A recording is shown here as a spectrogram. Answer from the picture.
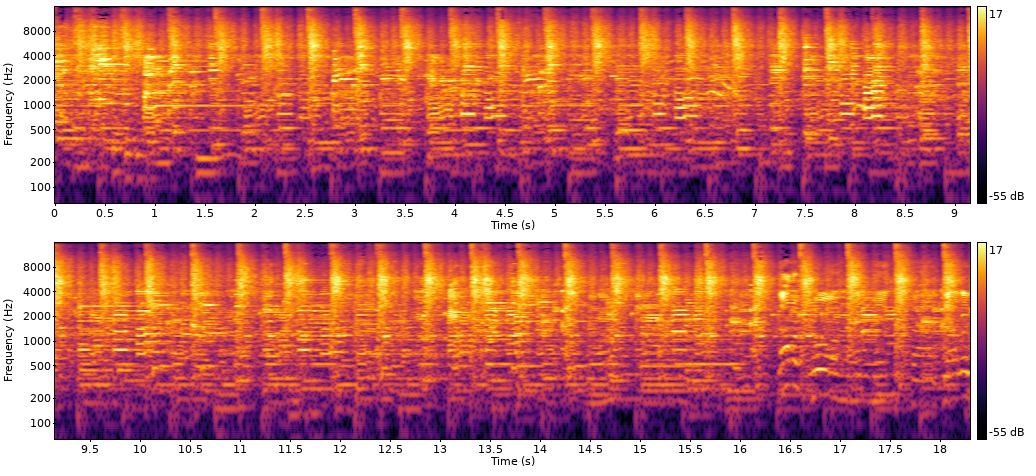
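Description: Live band playing an instrumental break with a steady drum beat: harmonica played into a vocal mic over electric guitars, electric bass and drum kit.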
